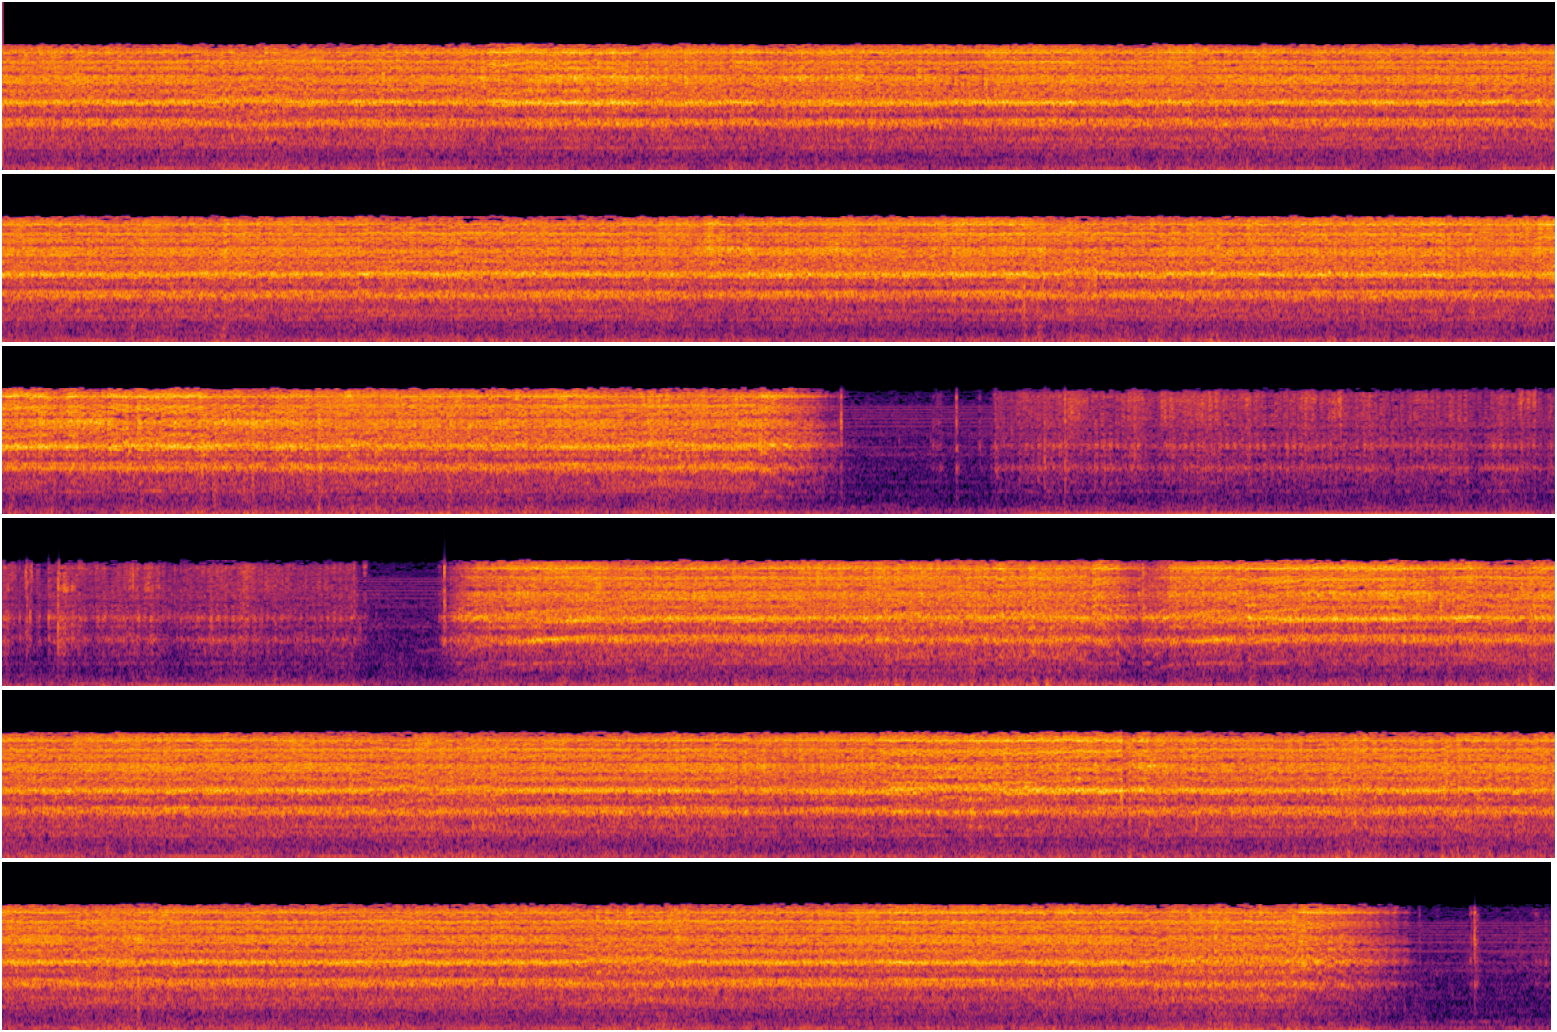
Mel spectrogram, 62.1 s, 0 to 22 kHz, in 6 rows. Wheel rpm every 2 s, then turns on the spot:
160, 160, 160, 160, 160, 160, 160, 160, 160, 160, 160, 160, 150, 10, 20, 20, 20, 130, 160, 130, 160, 160, 160, 160, 160, 160, 160, 160, 160, 160, 50.
28-34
